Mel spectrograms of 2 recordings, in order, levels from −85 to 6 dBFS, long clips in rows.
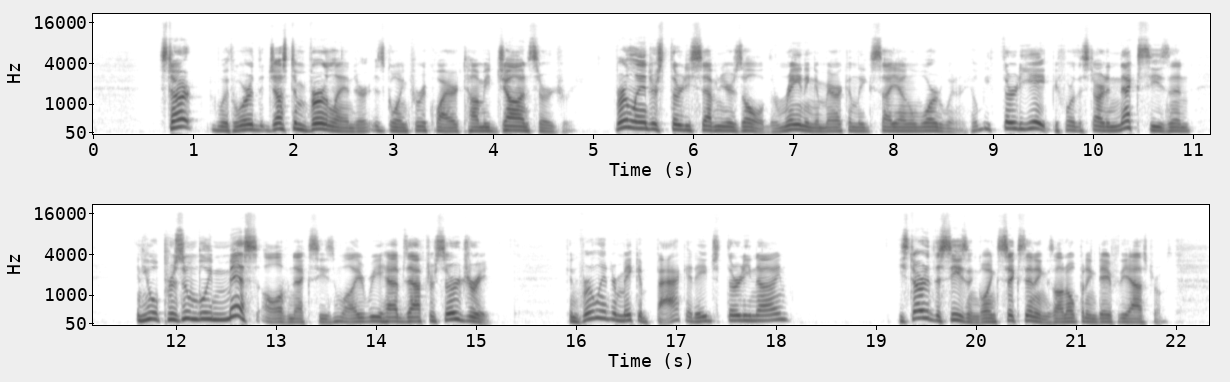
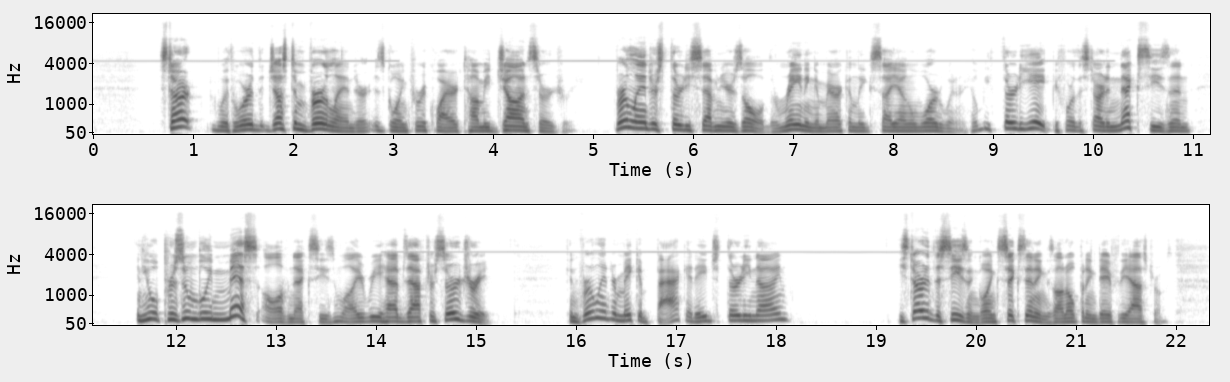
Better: first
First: none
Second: high-pitched whine; faint; until 3 s, from 4.5 to 10 s and from 14 to 20 s; 4.5 kHz, 30 dB below the speech

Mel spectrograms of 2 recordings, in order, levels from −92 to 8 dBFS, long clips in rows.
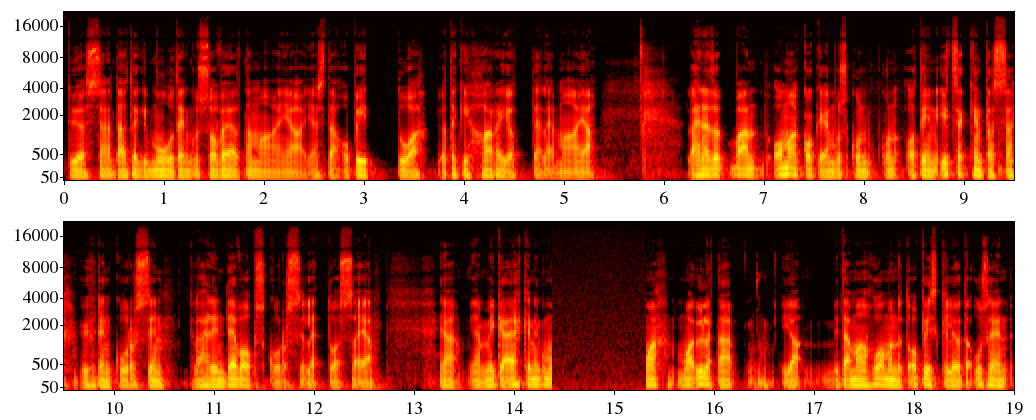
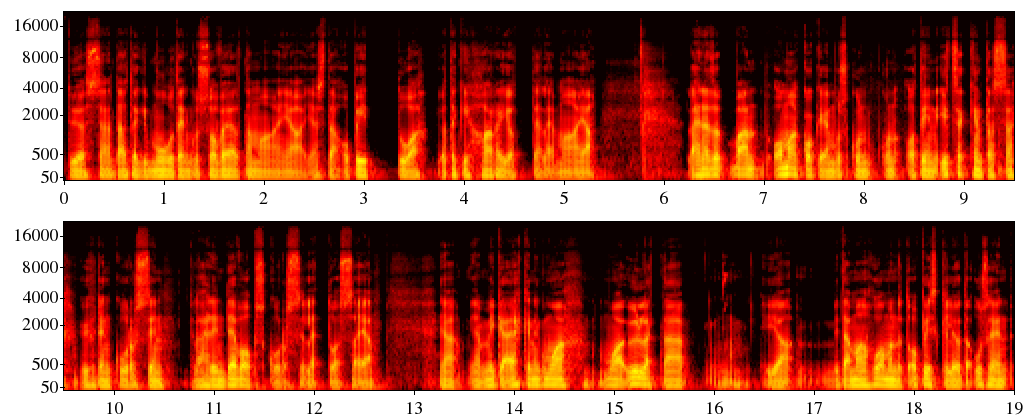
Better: second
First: audio freezing; at 14 s for 1 s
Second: none

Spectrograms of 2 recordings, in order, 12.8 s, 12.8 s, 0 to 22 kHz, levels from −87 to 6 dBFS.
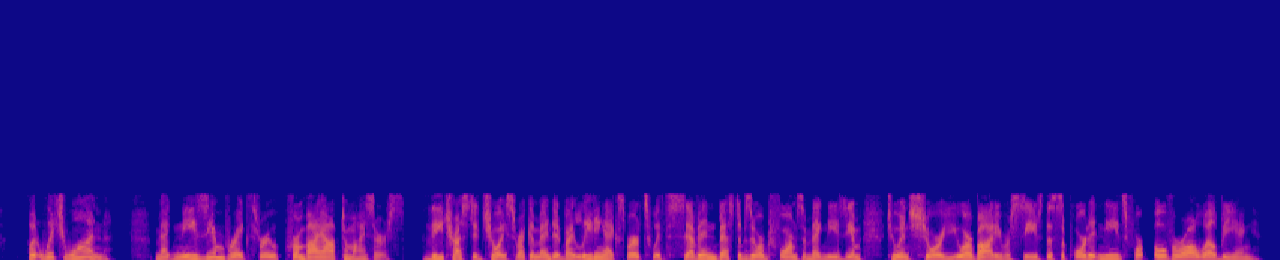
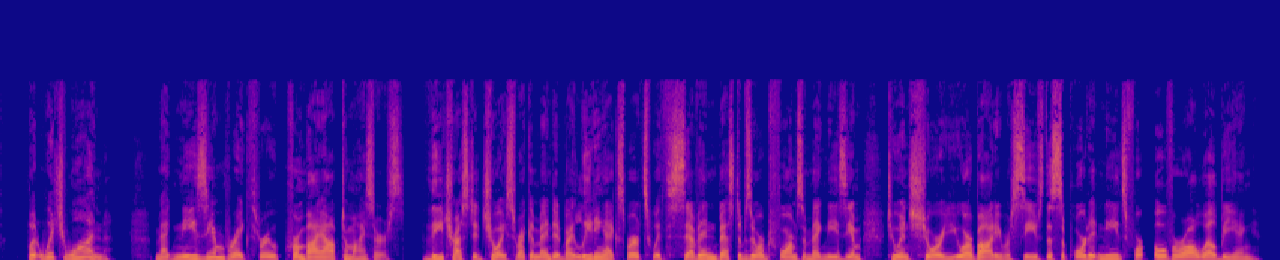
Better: second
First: garbled, watery; badly; nothing above 5.5 kHz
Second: none

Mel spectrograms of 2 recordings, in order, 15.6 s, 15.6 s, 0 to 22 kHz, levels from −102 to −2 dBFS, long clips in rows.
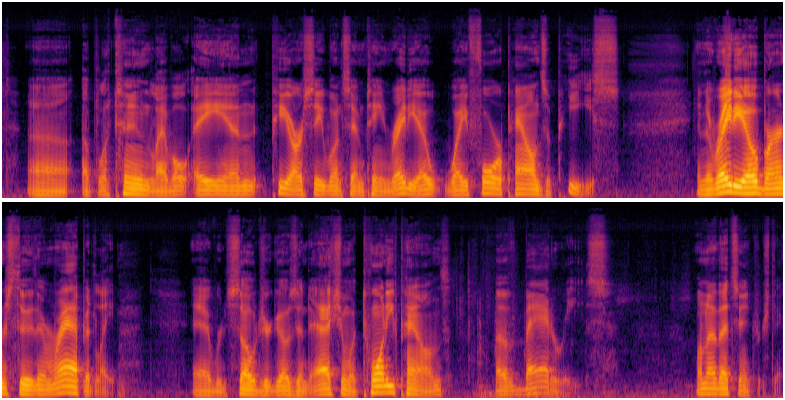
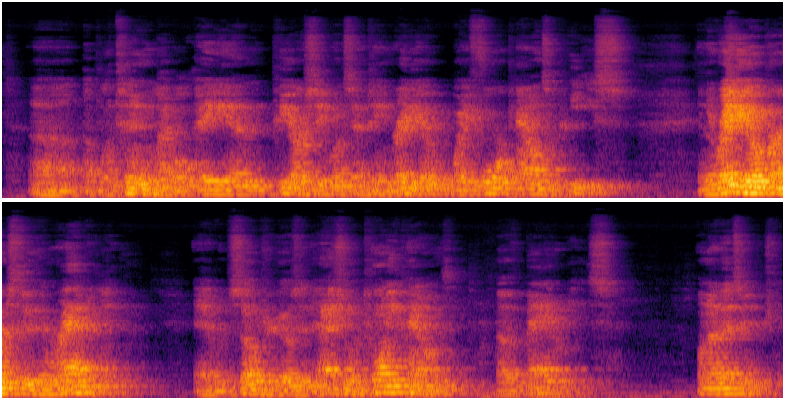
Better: first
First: none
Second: off-mic speech; far // room echo; noticeable; dies away in 0.7 s

